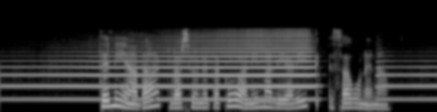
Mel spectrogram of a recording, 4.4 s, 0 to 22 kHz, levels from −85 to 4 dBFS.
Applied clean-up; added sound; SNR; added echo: none; Trumpet; -3 dB; none.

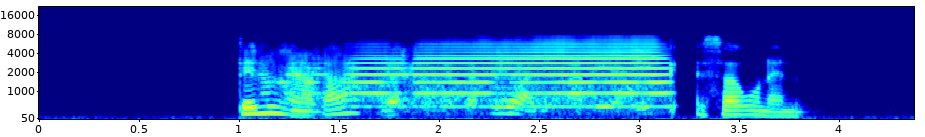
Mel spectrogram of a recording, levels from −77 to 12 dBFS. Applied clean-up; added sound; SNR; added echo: neural diffusion model UNIVERSE++.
